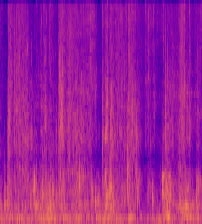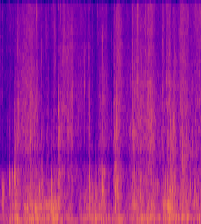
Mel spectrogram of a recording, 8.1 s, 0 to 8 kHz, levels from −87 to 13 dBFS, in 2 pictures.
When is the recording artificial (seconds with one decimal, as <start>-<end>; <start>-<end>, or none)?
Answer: 1.2-2.1; 2.7-7.2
